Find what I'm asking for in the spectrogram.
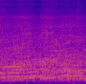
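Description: Unlimited banger racing cars roar past on the home straight at Mildenhall, a loud, dense engine drone with tyre noise that holds steady for under two seconds.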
